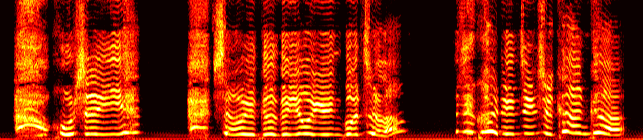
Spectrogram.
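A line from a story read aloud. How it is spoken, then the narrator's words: Frantic crying shout. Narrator (Chinese): 子双跌跌撞撞的跑了出来，哭着喊道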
